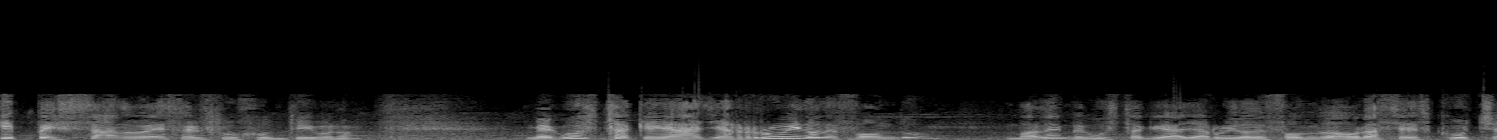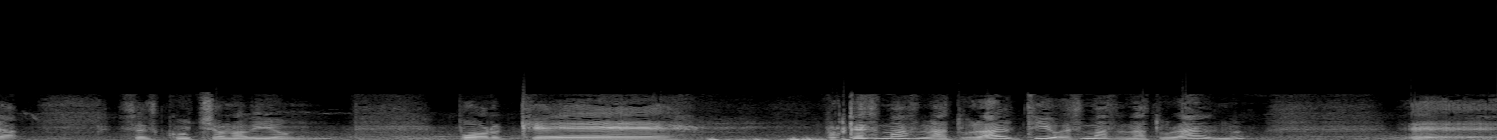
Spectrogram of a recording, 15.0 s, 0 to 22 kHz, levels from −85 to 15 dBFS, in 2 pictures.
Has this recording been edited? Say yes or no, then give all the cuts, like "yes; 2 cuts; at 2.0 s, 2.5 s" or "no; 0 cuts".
no; 0 cuts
